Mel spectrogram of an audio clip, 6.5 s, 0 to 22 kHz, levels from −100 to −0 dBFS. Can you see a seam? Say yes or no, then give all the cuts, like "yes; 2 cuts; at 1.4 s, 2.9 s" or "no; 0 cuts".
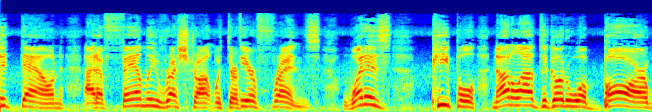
yes; 1 cut; at 2.4 s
